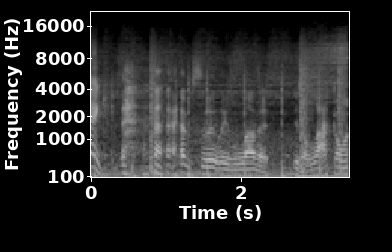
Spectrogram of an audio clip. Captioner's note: chuckles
